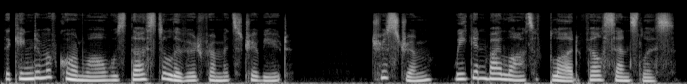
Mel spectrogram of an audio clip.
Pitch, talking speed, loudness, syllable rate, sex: 210 Hz, 155 wpm, -17 LUFS, 5.1 syllables/s, female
